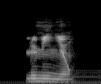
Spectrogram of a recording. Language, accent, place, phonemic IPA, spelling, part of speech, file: French, France, Lyon, /ly.mi.ɲɔ̃/, lumignon, noun, LL-Q150 (fra)-lumignon.wav
- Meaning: 1. small light 2. candle end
